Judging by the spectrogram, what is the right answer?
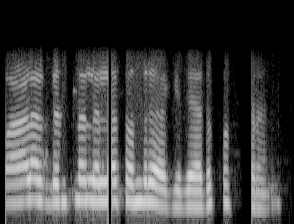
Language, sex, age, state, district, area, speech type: Kannada, female, 30-45, Karnataka, Bellary, rural, conversation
